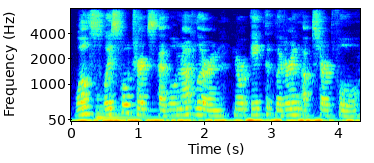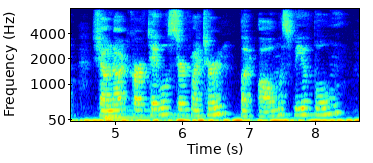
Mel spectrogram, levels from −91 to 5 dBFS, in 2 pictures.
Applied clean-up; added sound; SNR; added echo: none; Bowed string instrument; 17 dB; reverberation time 0.2 s.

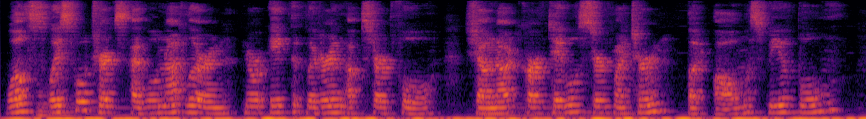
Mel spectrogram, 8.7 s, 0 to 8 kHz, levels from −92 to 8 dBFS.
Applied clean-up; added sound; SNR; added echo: neural separator model SepFormer DNS4.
